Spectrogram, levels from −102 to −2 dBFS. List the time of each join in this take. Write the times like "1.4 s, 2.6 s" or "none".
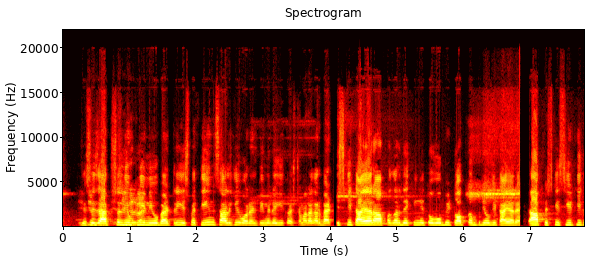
4.1 s, 6.9 s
